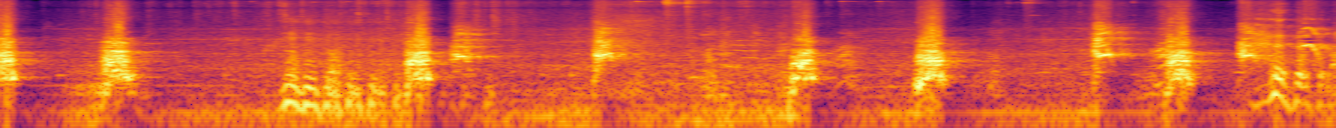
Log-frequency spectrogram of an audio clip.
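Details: Dogs, described as happy pups, barking in short sharp bursts spaced about a second apart, with some wavering whine-like tones between barks.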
